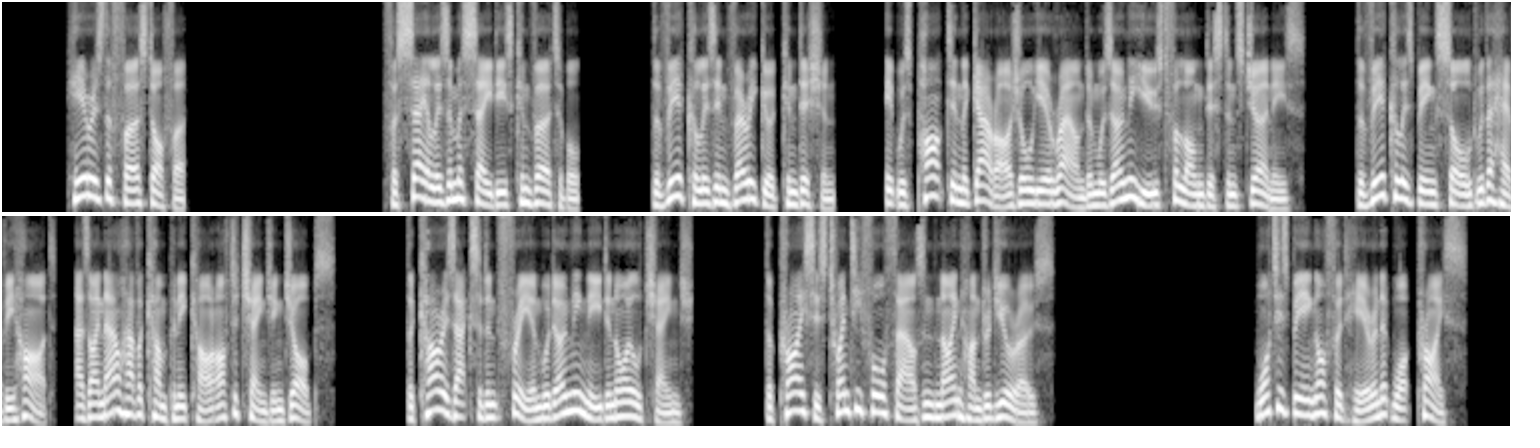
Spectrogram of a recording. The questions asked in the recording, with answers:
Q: What is being offered here and at what price?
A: Answer. A car is being sold at a price of €24,900.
